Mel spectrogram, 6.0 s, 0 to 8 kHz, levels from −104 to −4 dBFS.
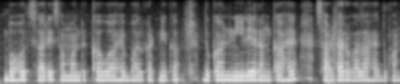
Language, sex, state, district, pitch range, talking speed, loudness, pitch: Hindi, male, Bihar, Jamui, 145-155 Hz, 180 wpm, -18 LUFS, 150 Hz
